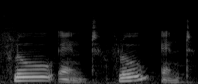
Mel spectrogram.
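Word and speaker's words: fluent: যেমন হচ্ছে আমরা যদি একটা উদাহরণ দিই, ফ্লুয়েন্ট এখানে এফ এল ইউর আগে কিন্তু এল রয়েছে, তাহলে এল থাকার কারণে ইউর উচ্চারণ দীর্ঘস্বর হবে ফ্লুয়েন্ট।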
